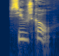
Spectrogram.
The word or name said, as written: sivskov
